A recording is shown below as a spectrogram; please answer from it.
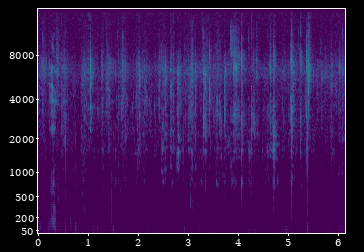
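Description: Pigs feeding on watermelon and other food scraps off a concrete floor: irregular wet smacking and chomping, with a few sharper clicks.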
